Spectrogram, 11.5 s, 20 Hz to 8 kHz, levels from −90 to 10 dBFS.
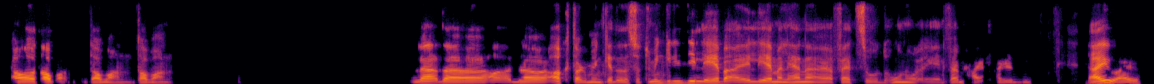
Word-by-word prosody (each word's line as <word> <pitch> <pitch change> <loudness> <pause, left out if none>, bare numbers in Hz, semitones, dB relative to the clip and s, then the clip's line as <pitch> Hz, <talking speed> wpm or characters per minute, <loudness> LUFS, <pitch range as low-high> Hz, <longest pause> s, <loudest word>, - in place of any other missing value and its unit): آه، 135 +2 +5
طبعًا، 140 -1 +3 0.2
طبعًا، 105 -8 -3
طبعًا. 120 0 -4 2.4
لأ، 150 +2 +3
ده 145 - +1 0.7
ده 135 0 0
أكتر 135 -5 0
من 120 0 -6
كده 130 0 -4
ده 125 - -5
600 150 +5 -2
جنيه 165 +1 -5
دي 170 +1 +1
اللي 155 -4 0
هي 145 +1 +5
بقى 145 -3 0
إيه، 135 - -1
اللي 140 -1 -2
هي 140 - +6
مليانه 130 -2 -2
fats 125 -1 -2
ودهون 115 +2 -9
و 115 -1 -9
يعني 100 0 -13
فاهم، 120 +1 -5
الح 115 -2 -10
حاجات 115 0 -9
دي 115 +1 -20 0.6
أيوه، - - +7
أيوه. 140 +2 -6
130 Hz, 160 wpm, -25 LUFS, 120-140 Hz, 2.4 s, أيوه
